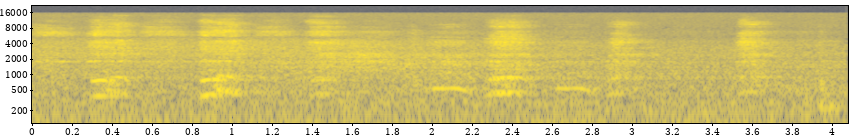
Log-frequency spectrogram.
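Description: Faint distant human screams and cries, several short scattered calls over a steady hiss.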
